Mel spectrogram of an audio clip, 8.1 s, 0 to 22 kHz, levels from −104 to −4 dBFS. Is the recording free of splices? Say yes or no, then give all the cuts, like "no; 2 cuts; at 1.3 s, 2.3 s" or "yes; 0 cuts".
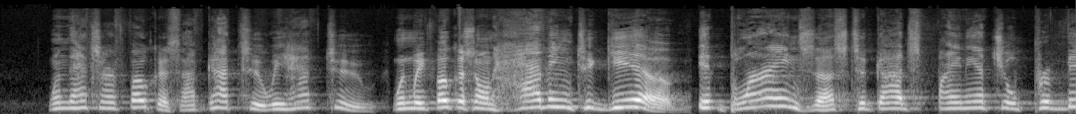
no; 2 cuts; at 2.9 s, 5.2 s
